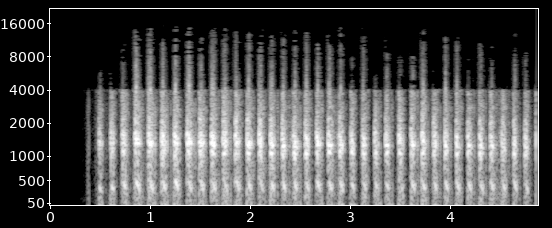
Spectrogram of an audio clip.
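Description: A Greater coucal gives a fast, even run of harsh, hollow pulses, several each second, sounding loud and distorted throughout.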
